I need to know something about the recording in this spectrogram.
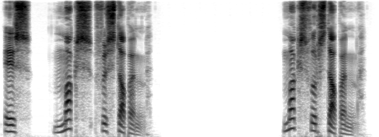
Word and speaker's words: Max Verstappen: correct Dutch pronunciation is MOX fopen Max forsten there is a slight emphasis on the second syllable of the last name MOX fopen MOX for stop MOX for stopen if you can roll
